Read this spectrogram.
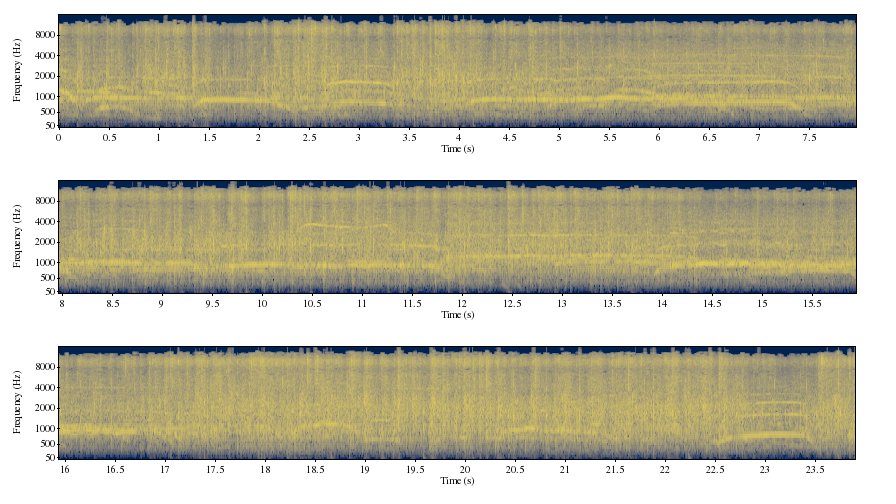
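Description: A large crowd cheers, shouts and whistles close by.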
